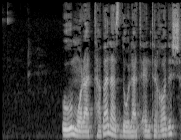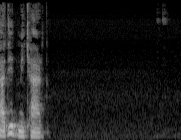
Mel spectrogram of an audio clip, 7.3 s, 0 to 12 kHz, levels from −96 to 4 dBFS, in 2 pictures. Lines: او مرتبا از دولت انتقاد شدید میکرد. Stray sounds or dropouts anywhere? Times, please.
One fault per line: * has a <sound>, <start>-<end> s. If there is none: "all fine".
all fine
